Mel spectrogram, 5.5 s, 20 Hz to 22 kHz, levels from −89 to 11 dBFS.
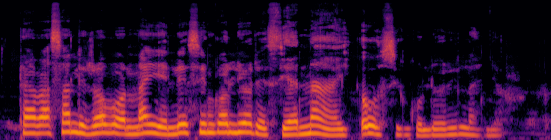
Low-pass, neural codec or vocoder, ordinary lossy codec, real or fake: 19.8 kHz; vocoder, 44.1 kHz, 128 mel bands every 256 samples, BigVGAN v2; none; fake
